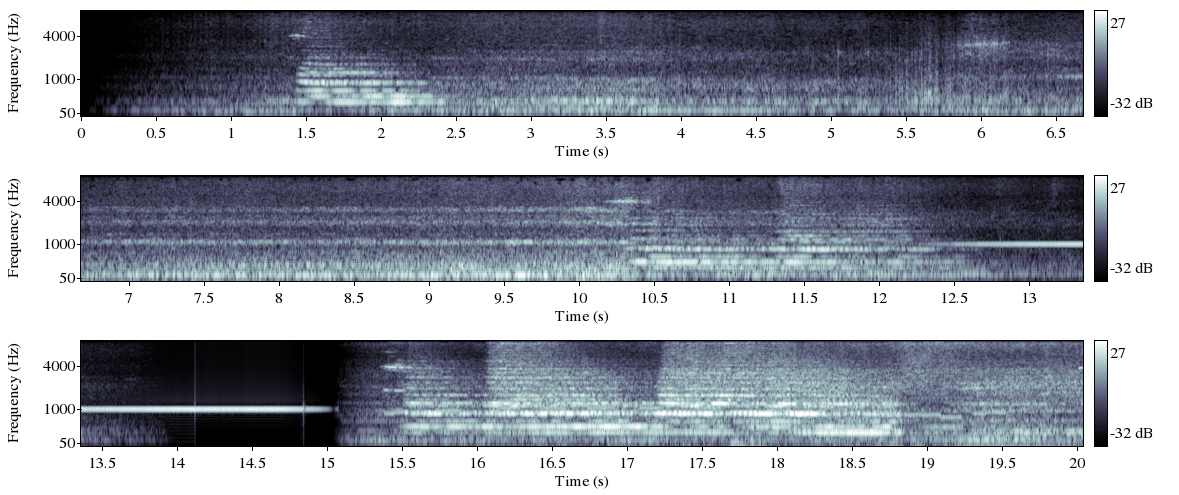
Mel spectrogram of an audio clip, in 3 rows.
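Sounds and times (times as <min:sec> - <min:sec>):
train engine and wheels rumbling: 0:00.1 - 0:13.6, 0:15.1 - 0:20.0
train horn blast: 0:01.4 - 0:02.5, 0:10.2 - 0:12.6, 0:15.3 - 0:20.0.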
